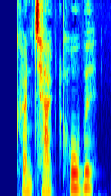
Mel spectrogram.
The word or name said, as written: kontaktgruppe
